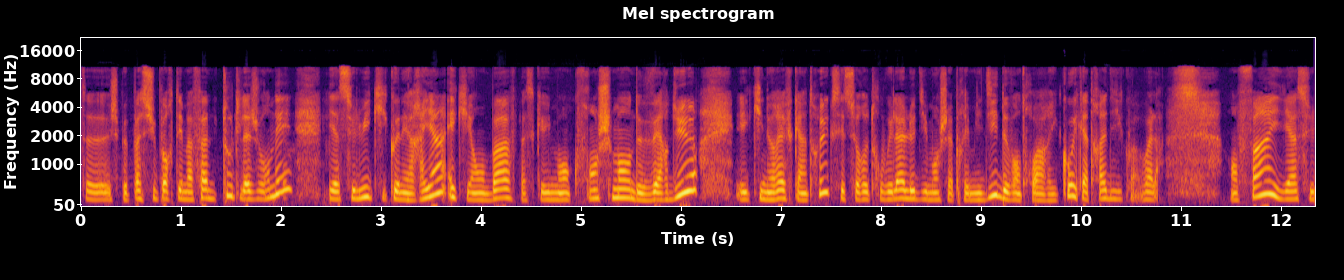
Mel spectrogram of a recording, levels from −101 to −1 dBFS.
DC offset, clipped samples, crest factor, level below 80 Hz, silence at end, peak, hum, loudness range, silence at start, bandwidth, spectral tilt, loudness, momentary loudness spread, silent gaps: under 0.1%; under 0.1%; 14 dB; -56 dBFS; 0 s; -4 dBFS; none; 2 LU; 0 s; 11.5 kHz; -4.5 dB/octave; -18 LUFS; 8 LU; none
